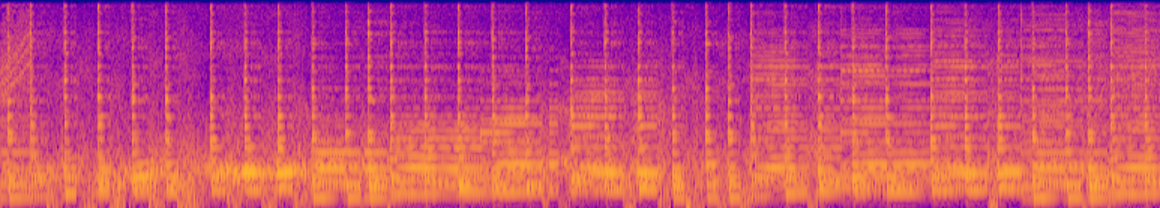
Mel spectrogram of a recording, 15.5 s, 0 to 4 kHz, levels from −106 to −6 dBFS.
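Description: From 0.62 to 4.13 s, the sender's voice detector most likely kept toggling between sending and holding back, so the audio is chopped by the voice detector. About 2.07 s of that stretch is swapped for comfort noise. The same chopping returns from 4.79 to 5.18 s (about 90 ms filled), 7.22 to 7.58 s (240 ms), and 8.30 to 9.98 s (870 ms), where softer edges of the sound vanish into that comfort noise.

At 10.76 to 10.88 s and again at 13.16 to 13.28 s, the detector likely judged quieter material to be background and stopped sending outright. The sound is dropped by the voice detector for 120 ms each time, giving way to steady noise before returning.

A final chopped stretch runs from 14.42 to 14.78 s, with about 90 ms filled. Underneath all of this, the narrow band with nothing above 4 kHz fits a G.711 A-law call link.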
